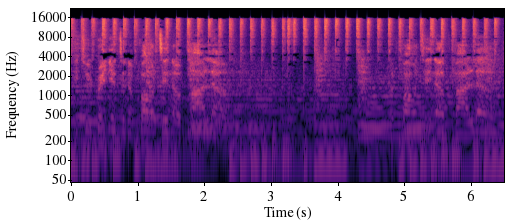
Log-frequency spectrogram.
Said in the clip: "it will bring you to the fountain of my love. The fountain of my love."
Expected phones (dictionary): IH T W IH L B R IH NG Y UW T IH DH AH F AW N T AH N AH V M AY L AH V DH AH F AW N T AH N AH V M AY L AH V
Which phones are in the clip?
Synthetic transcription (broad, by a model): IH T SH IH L B R IH NG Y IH T IH DH AH F AW N T AH N AH V M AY L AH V DH AH F AW N T AH N AH V M AY L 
